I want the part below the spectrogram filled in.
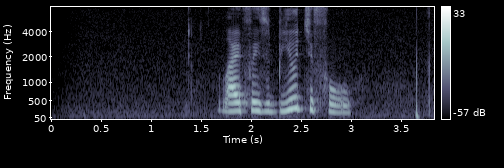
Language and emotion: Russian, neutral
